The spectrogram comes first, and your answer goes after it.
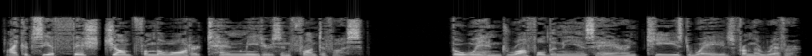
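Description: A man narrating an audiobook in a steady, measured storytelling manner. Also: mid-range voice, breathy edge, dry recording, clean studio sound.

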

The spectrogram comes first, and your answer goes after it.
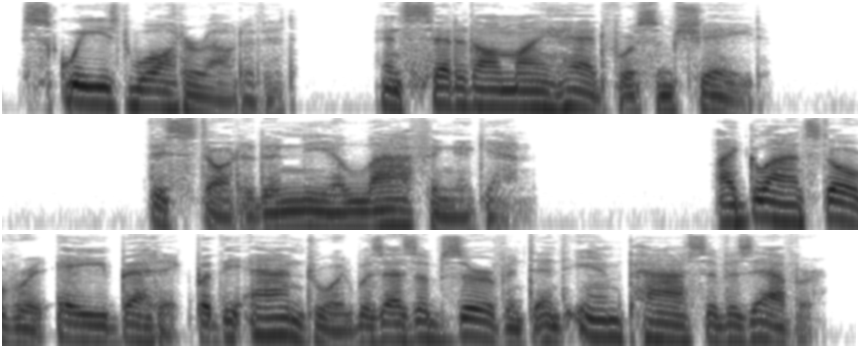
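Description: Husky low-voiced male narrator. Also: no room sound. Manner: steady, measured storytelling. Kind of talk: scripted audiobook narration.

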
